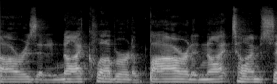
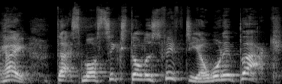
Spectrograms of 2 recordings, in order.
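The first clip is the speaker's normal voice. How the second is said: put-on, pitched-up Cockney accent; 8 semitones higher than usual. Acting out someone demanding repayment for a shouted drink, in a Cockney accent. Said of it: "I do like your Cockney accent".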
